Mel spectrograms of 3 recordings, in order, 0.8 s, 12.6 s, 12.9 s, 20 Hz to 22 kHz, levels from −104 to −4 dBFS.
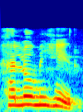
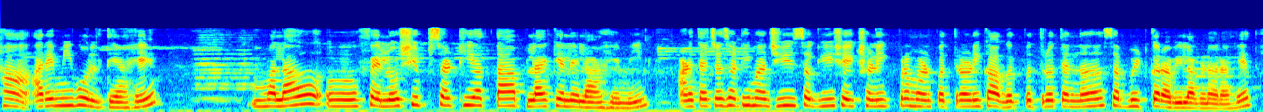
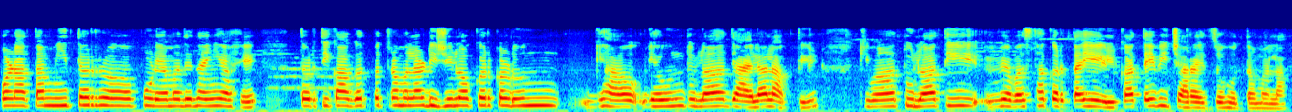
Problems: none marked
